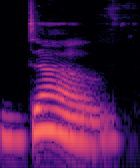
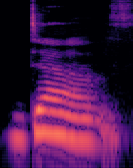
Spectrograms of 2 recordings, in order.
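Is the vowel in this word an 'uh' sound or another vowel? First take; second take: uh sound; uh sound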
